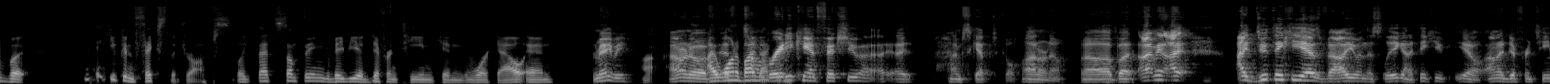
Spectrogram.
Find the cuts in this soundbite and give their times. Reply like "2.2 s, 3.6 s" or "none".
none

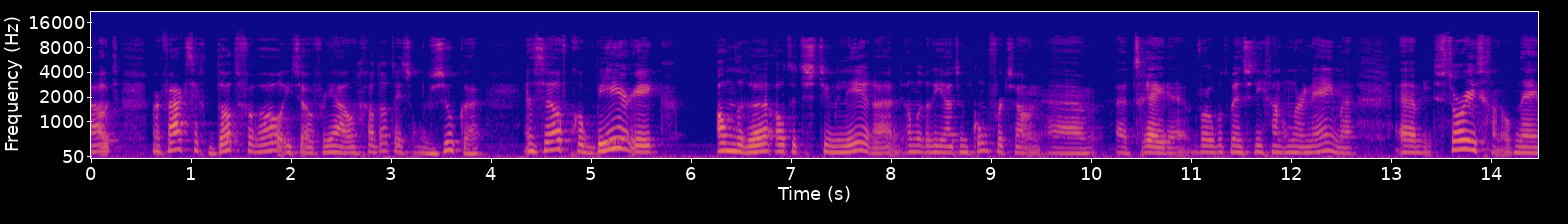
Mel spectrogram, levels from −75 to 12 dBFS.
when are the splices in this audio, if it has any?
13.3 s

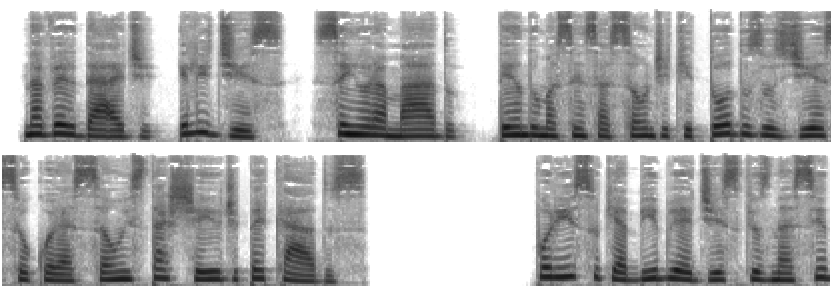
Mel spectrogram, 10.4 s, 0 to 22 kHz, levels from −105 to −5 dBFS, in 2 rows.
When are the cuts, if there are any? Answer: 3.0 s

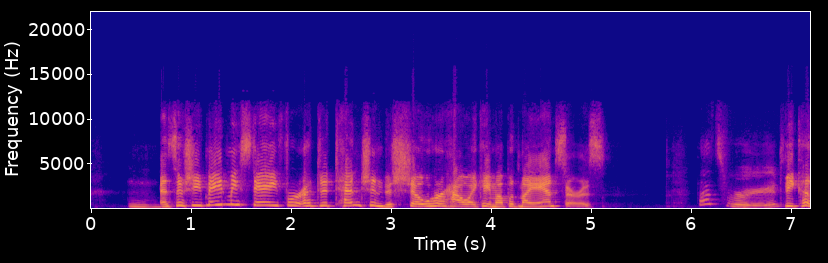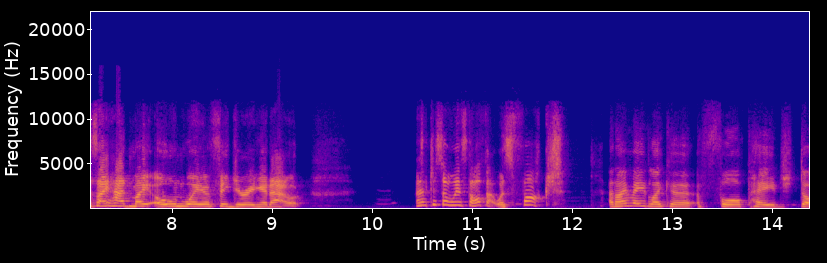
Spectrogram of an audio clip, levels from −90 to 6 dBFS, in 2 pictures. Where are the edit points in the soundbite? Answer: 2.9 s, 12.3 s

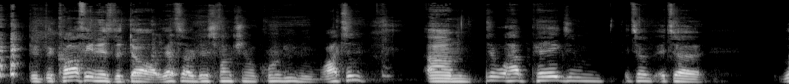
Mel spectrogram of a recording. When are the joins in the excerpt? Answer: 4.9 s

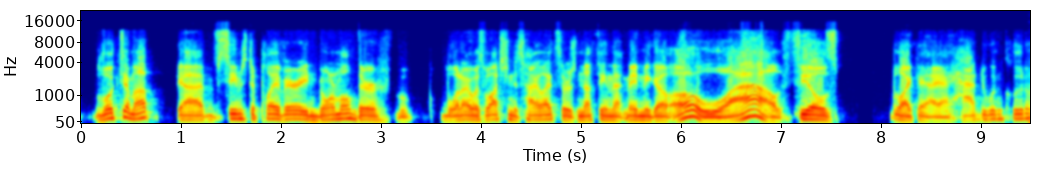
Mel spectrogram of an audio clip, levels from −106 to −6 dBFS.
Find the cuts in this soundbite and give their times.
7.0 s

